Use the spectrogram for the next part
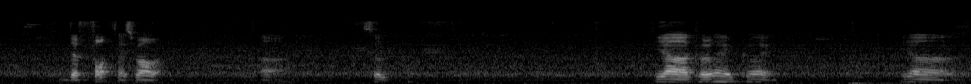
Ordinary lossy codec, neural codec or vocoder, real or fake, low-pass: none; none; real; none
